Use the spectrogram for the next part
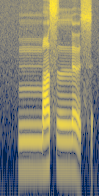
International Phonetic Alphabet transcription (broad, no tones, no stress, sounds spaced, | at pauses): mː ɑ s lː ɵ s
